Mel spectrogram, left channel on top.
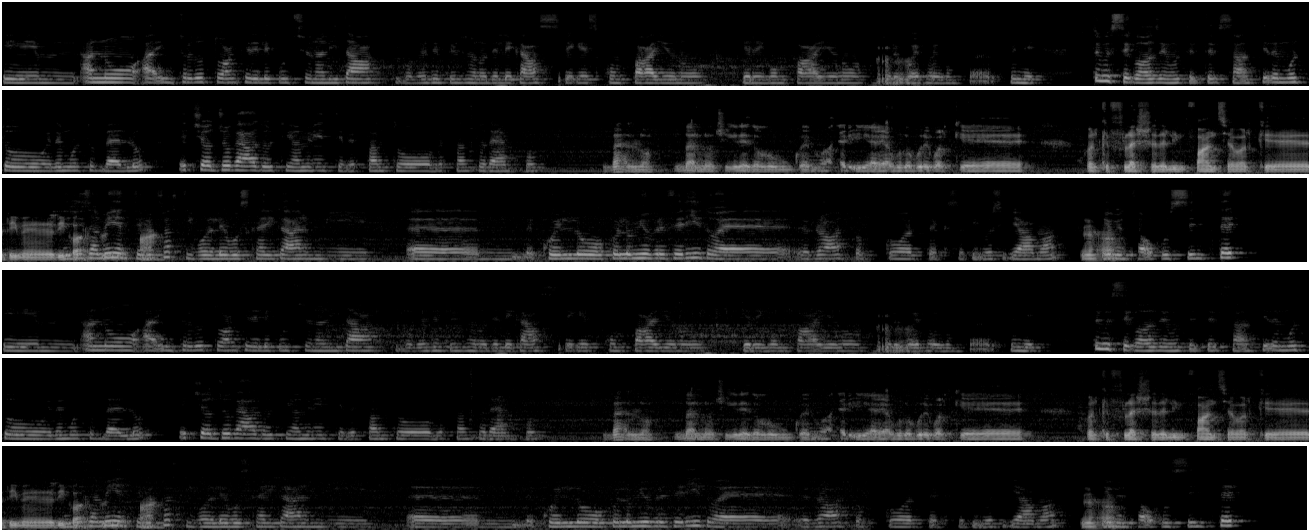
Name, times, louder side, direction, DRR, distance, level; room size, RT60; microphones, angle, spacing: voice 1, 0.0-7.0 7.4-14.5 14.8-18.4 21.1-21.6 26.7-36.7 37.1-38.4, left 3 dB, 70° left, 1.3 m, -39 dB
sound 1, 3.1-9.3, right 2 dB, 70° right, 2.4 m, -59 dB
voice 2, 8.7-9.1 19.1-27.7 36.9-37.3, left 2 dB, 20° left, 0.8 m, -34 dB
sound 2, 17.7-34.8, equal, 10° right, 1.1 m, -57 dB
sound 3, 23.8-26.5 27.0-28.0 30.9-31.0 31.6-31.8, right 1 dB, 40° right, 2.1 m, -62 dB
18.0 x 8.1 x 6.5 m
head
